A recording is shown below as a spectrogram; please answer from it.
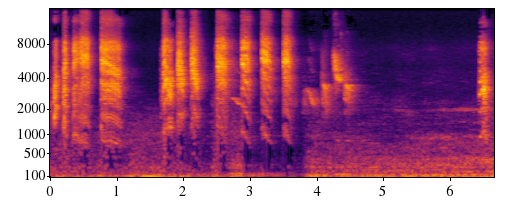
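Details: Caged three-month-old Madura long-tailed shrike chattering loudly: coarse rasping notes in uneven bursts, a few twangy sliding whistles, then quiet with a faint humming background.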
